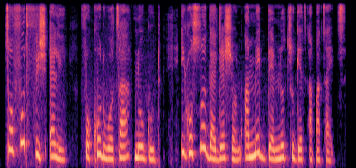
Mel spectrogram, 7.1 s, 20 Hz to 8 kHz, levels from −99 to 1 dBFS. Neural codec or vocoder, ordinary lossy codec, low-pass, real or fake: none; none; 7.2 kHz; real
